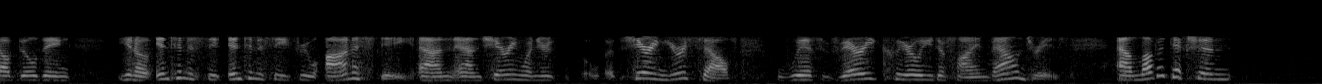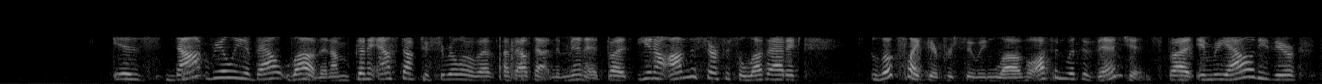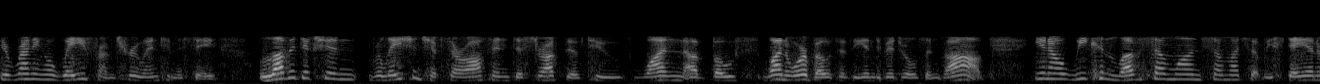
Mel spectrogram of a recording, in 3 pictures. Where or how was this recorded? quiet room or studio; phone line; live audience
phone line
